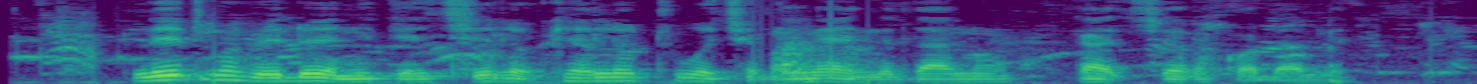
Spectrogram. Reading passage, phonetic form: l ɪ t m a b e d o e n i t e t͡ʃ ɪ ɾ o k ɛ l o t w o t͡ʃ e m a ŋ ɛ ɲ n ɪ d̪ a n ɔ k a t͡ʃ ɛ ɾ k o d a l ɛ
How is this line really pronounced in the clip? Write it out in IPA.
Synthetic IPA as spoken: l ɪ t m a b e d o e n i k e t͡ʃ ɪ l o k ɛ l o t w o t͡ʃ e m a ŋ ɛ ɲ n ɪ d̪ a n ɔ k a t͡ʃ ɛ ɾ k ɔ d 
